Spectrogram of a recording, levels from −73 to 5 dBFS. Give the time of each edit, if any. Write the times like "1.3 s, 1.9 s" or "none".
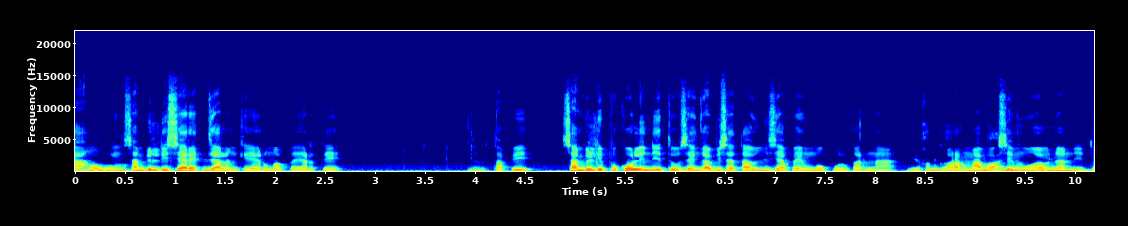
none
